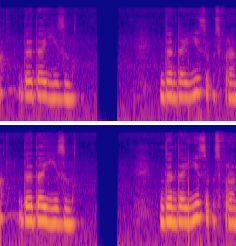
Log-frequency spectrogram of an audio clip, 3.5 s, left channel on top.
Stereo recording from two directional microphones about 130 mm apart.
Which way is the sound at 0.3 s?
40° right (ahead or behind).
